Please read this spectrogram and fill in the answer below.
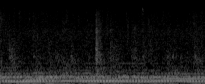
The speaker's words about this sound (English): You surrender to the simple serenity of the moment, preparing to sail on a sleepy journey woven with the threads of dreams, guided by the somnolent rain.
